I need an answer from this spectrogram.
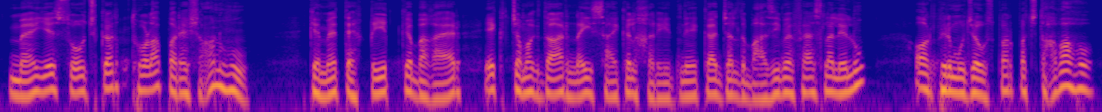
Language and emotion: Urdu, fearful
